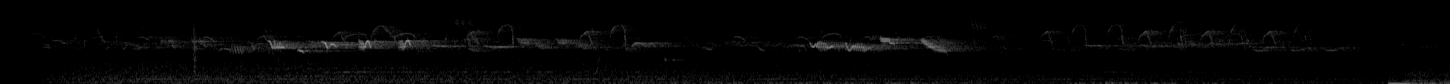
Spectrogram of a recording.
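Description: Small birds chirping and singing: many short, quick, arching calls overlapping, in denser, louder clusters a few seconds in and again about two thirds of the way through.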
